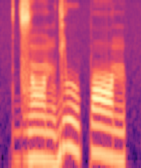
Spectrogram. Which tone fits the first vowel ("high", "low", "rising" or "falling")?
low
